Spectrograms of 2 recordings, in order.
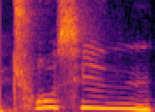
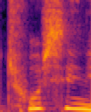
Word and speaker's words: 초신: 제가 모국어가 한국어다 보니까 조신은 한국말 같지가 아는데 하는 느낌이 왔는데 찾아보니까 그 당시 이제 일본이 남겨 놓은 지도를 미군이 쓰면서 그게 이제 일본어로 초신 이더라고요 예 일본 발음이 그래서 이제 미국에는 어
